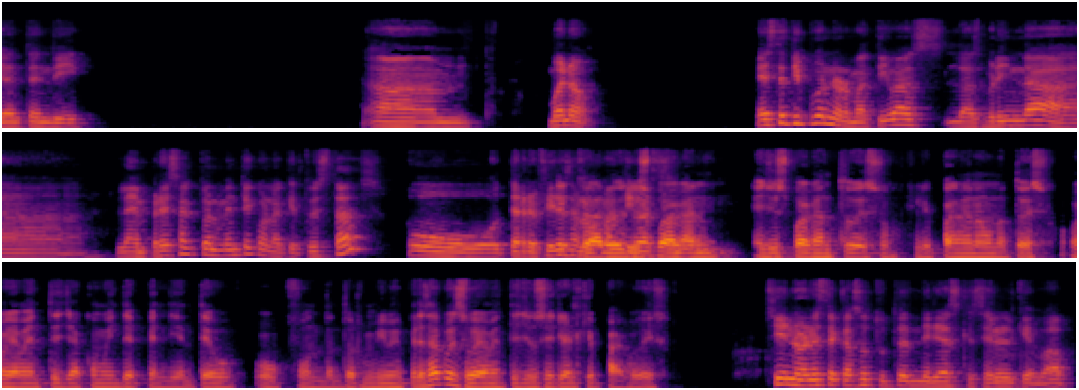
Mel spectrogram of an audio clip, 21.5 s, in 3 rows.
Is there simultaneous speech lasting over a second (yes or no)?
yes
